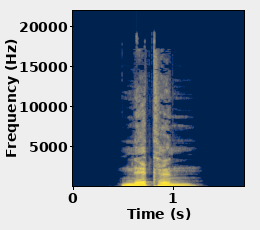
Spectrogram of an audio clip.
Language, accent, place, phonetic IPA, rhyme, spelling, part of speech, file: German, Germany, Berlin, [ˈnɛtn̩], -ɛtn̩, netten, adjective, De-netten.ogg
- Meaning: inflection of nett: 1. strong genitive masculine/neuter singular 2. weak/mixed genitive/dative all-gender singular 3. strong/weak/mixed accusative masculine singular 4. strong dative plural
